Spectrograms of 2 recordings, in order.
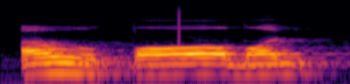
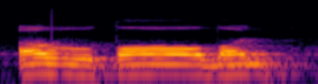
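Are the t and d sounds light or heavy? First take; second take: heavy; heavy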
